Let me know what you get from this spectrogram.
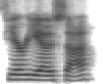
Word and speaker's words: Furiosa: Charlize Theron turns in my favorite female hero of all time as Furiosa. Am I saying that right? – You are.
